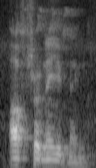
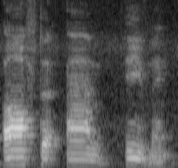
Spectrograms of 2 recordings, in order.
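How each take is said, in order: First: The words run together without breaks. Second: Each word is pronounced separately. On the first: The speaker calls it right. "they sort of link together" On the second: The speaker calls it wrong.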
